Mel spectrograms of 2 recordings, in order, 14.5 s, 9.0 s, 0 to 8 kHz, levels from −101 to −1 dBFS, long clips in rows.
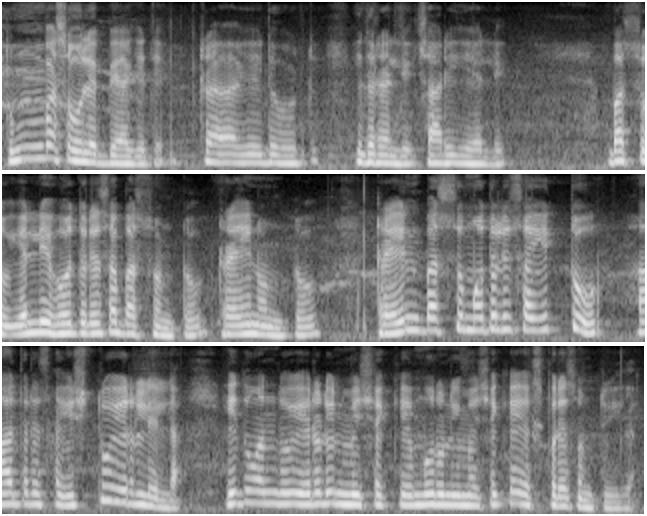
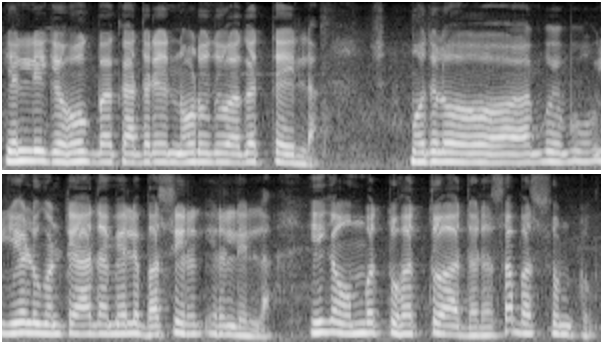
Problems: background sounds at intervals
